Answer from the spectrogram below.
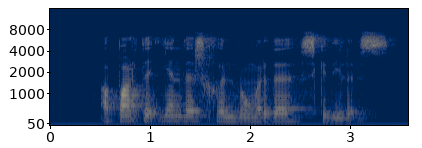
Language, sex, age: Afrikaans, male, 19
